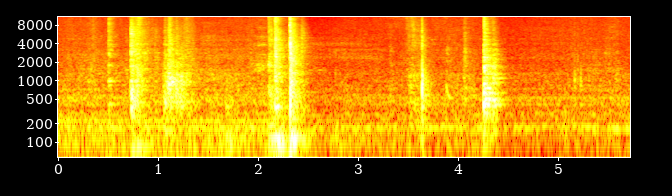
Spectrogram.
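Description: Several sharp knocks and taps of kitchenware handled on a countertop, two in quick succession a little after two seconds in, over a low steady hum.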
